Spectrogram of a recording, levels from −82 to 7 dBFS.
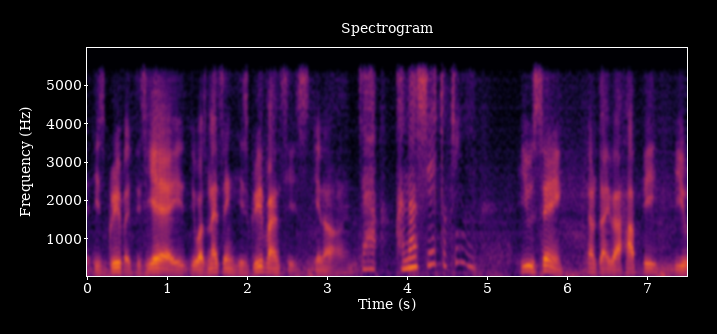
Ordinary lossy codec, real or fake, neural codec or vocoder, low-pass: none; fake; codec, 16 kHz, about 1 kbps, DyCAST, with the encoder's durations; 5.4 kHz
